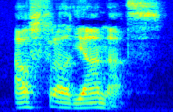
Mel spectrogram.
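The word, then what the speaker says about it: Australijanac: So that R sound, make sure you give that R a roll. So you pronounce it like an American would. Ja sam Australianac. Try to give it some more Croatian.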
